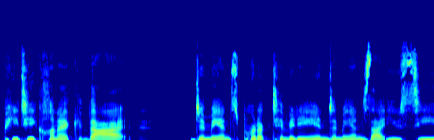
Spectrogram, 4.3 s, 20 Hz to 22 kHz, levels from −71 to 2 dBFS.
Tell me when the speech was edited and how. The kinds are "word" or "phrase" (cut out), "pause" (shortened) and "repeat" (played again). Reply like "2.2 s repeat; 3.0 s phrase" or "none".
none

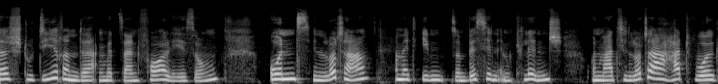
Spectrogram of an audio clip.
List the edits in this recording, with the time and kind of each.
1.0 s word; 3.1 s word; 4.0 s word; 4.5 s word

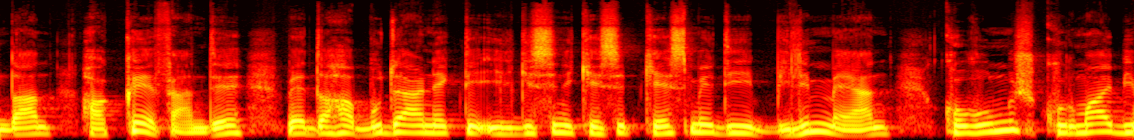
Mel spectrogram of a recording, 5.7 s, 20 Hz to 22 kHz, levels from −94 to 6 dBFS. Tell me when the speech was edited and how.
none

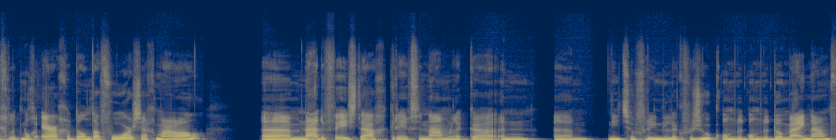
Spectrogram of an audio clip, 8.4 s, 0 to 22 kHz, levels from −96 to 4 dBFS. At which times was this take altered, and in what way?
7.5 s repeat

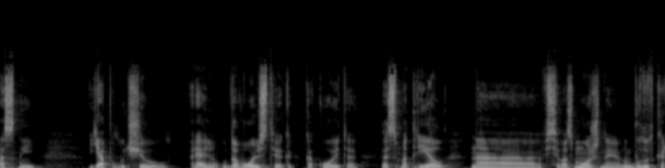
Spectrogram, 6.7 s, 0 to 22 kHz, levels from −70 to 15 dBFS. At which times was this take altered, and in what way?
1.8 s pause; 2.9 s word; 3.8 s word

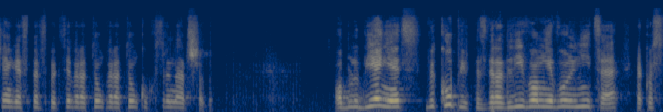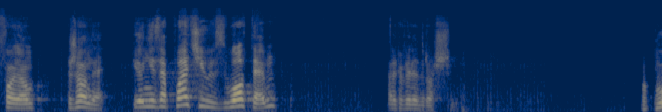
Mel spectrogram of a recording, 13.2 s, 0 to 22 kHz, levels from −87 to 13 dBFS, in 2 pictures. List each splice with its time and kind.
1.1 s repeat; 4.3 s word; 4.7 s word; 7.8 s pause; 10.6 s word

